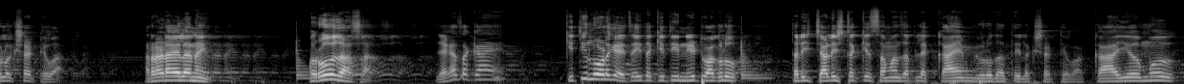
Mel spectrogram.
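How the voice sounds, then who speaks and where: Male kirtan preacher with a bright, lifted voice, folksy and jokey, faint music underneath. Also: high voice. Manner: folksy, joking, rhetorical questions. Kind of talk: devotional sermon with humour.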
